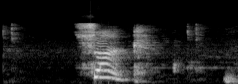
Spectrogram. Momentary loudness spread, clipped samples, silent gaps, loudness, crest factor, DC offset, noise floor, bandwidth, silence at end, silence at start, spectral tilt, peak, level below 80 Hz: 24 LU; under 0.1%; none; -14 LUFS; 18 dB; under 0.1%; -58 dBFS; 10.5 kHz; 0 s; 0.1 s; -1.5 dB/octave; 0 dBFS; -66 dBFS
